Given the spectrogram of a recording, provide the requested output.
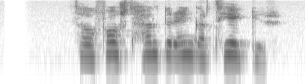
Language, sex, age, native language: Icelandic, male, 9, Icelandic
